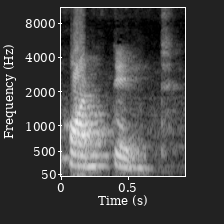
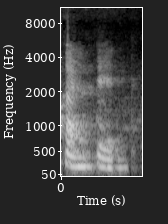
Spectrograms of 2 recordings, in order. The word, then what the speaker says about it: content: so it will be content content means yeah not content spelling is the same but pronunciation and meanings are different uh content means a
